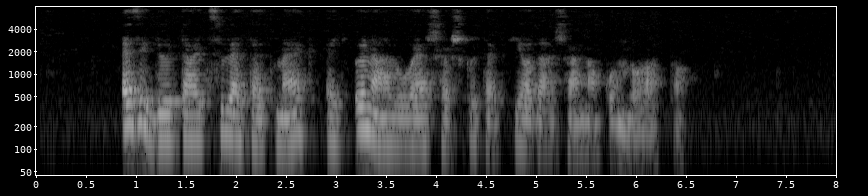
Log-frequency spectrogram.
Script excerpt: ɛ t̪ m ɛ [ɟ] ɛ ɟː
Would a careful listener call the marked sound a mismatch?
yes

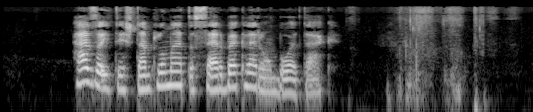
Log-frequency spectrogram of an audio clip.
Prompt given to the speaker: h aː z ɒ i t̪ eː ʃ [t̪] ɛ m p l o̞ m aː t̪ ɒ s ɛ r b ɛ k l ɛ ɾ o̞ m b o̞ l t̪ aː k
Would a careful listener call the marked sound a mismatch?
no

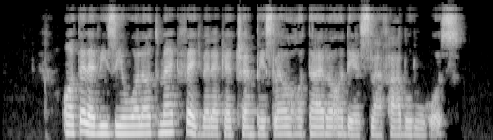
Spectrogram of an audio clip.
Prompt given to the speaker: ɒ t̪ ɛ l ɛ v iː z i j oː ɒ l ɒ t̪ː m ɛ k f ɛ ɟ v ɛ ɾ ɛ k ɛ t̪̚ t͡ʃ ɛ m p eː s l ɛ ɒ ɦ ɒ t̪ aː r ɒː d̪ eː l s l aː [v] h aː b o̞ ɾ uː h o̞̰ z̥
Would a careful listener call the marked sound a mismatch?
yes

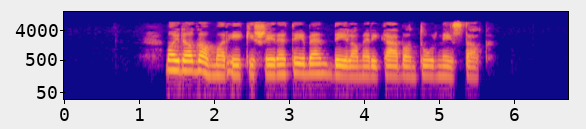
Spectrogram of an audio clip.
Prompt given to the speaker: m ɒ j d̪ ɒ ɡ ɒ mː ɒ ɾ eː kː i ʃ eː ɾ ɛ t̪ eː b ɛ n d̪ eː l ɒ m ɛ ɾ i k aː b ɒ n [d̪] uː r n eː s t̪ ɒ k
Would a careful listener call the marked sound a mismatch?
yes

